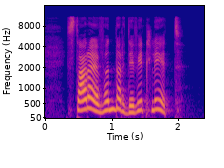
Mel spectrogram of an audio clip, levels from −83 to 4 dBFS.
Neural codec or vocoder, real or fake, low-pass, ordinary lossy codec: none; real; 10.8 kHz; none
